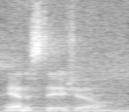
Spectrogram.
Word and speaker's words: Anastasio: The oft mispronounced Anastasio.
